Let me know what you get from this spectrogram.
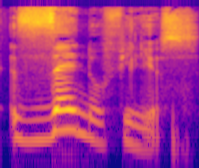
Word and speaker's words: Xenophilius: En français, il s'appelle Xenophilius et en, anglais, on prononce Xenophilius. Donc Xenophilius devient Xenophilius.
